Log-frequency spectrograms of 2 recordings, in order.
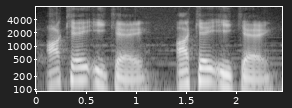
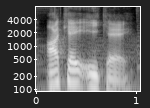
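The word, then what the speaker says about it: Akaike: Ake Ike. I remember Dr. Bosdogan told me how to say it, or Bosdogan, so I got to practice everyone's names. Ake Ike.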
